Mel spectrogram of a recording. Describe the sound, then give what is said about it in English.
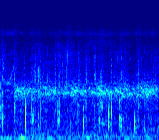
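A flock of crows gathering at dusk at a temple in Kyoto, Japan, caws in a busy, overlapping chorus, harsh calls popping up irregularly against a constant outdoor hum, with no one talking. “Well, the crows are gathering.”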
